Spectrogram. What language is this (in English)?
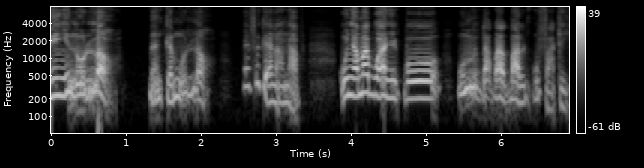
Mbe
